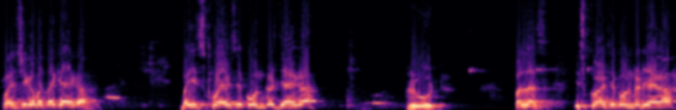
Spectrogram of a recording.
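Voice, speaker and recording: A man's voice: sits high, steady tone, normal speed, a little mellow. A young man teaching a maths class and joking with his students. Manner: teasing and chatty with students. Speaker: maths tutor. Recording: dull lo-fi classroom audio.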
